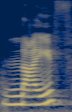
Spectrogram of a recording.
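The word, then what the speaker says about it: knife: अब एक चीज है साइलेंट के। कई बार आप पाएंगे कि के साइलेंट होता है। और स्पेशली अगर के बाद एन आया है और मतलब कि वर्ड के शुरुआत में अगर के बाद एन है तो आप के को नहीं बोलेंगे। यह साइलेंट होगा। नाइफ no night. के का कोई साउंड नहीं आया।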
